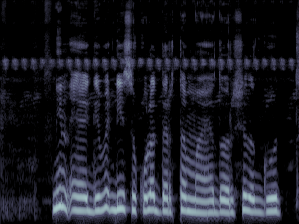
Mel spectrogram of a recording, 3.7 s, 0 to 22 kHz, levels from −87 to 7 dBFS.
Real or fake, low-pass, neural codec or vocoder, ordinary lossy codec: real; none; none; none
